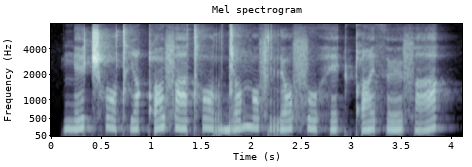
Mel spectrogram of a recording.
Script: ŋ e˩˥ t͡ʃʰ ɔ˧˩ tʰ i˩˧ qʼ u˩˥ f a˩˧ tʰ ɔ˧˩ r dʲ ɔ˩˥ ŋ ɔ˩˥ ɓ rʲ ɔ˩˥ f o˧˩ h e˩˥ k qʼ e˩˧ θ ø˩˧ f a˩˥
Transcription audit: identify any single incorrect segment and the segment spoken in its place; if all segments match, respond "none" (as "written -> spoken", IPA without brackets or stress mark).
ɓ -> f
